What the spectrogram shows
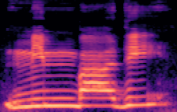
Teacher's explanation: اور تیسری بات اس میں جو آخری ہے وہ نون ساکن کی آواز کے بعد با آ جائے. تو نون ساکن کی آواز چھوٹی میم میں بدل جاتی ہے، جیسے ممبادی، یہاں چھوٹی میم آ جائے گی، ممبادی.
